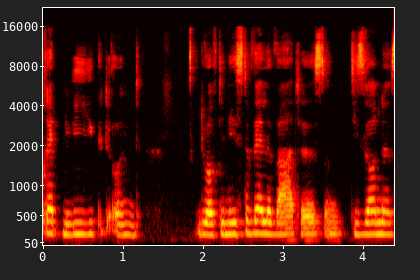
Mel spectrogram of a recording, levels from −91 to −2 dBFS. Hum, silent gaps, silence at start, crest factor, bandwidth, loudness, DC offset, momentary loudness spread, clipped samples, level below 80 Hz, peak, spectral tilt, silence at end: none; none; 0 s; 20 dB; 16 kHz; -30 LUFS; under 0.1%; 10 LU; under 0.1%; -80 dBFS; -10 dBFS; -4.5 dB/octave; 0 s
